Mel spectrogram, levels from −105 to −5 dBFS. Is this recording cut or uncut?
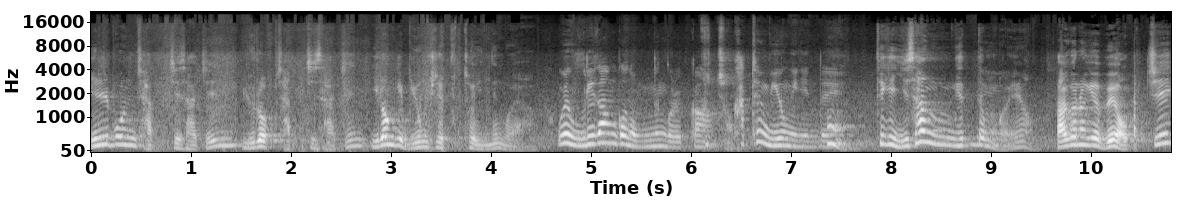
uncut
